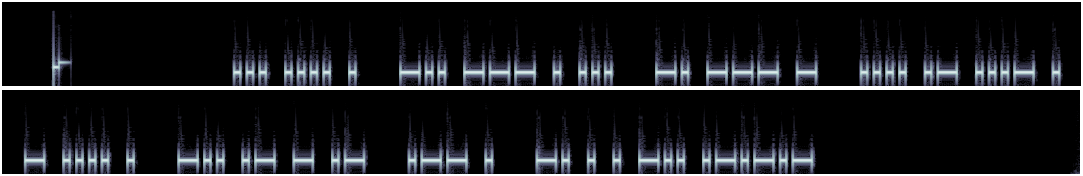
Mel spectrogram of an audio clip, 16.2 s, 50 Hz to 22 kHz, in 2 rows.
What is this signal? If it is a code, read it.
Morse code, heard as a keyed tone, about 25 wpm, 700 Hz. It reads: SHE DOES NOT HAVE THE DATA WE NEED.
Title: Sentences from Top 1000 Words - Review Part 3 - 25wpm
